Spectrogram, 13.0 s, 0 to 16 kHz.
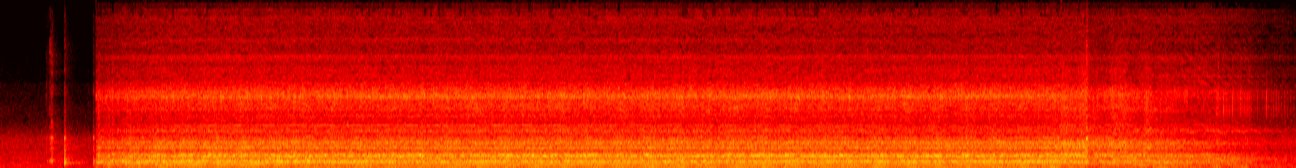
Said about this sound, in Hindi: इसको 2 से 3 मिनट के लिए ब्लेंड कर लेंगे अच्छी तरह।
